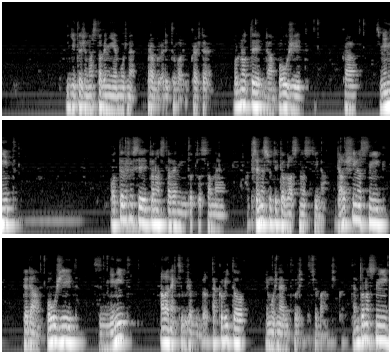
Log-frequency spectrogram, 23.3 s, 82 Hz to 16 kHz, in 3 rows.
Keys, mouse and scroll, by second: 5.1 click, 6.3 click, 7.3 click, 7.9-9.0 scroll, 10.2 click, 11.7 middle click, 12.1-13.6 scroll, 14.6 click, 16.4 click, 17.7 click, 21.0 click, 21.8 click.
